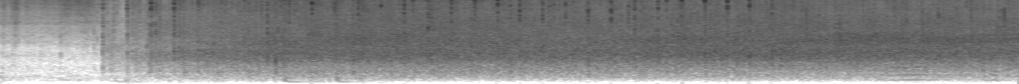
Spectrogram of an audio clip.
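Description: Audience applauding: the clapping starts about a second in, builds over the next second or so and then holds steady.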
